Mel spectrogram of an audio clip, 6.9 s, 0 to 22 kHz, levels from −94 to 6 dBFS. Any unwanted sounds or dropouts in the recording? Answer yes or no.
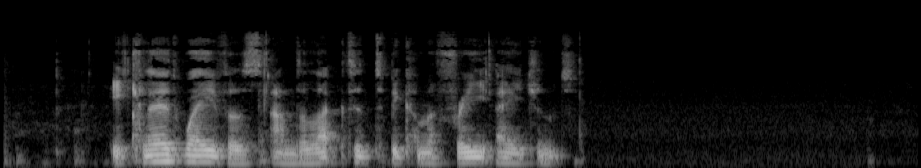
no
